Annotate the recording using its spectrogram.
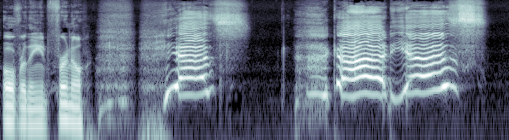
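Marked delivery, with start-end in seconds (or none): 1.6-4.8 very high, stretched, drawn-out shriek of pain. Ryan, engulfed in flames, answers Chaos, screeching in pain. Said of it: "Ryan screeched in pain".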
